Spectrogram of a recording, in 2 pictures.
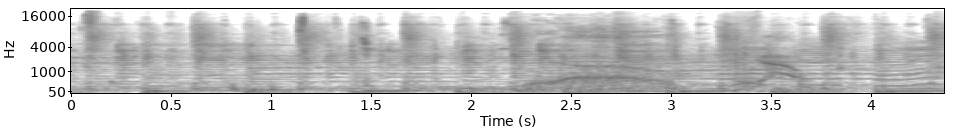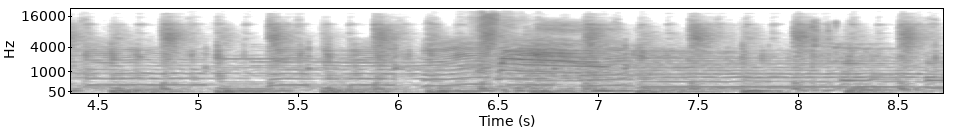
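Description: A cartoon cat meows a couple of times in the Mewgenics video game, short rising cries layered over busy, continuous game music.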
